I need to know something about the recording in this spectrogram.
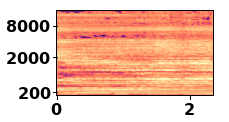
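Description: Mixed a cappella vocal group of seven voices, women and men, singing in close harmony through microphones, holding long chord notes with a change of chord at the start.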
